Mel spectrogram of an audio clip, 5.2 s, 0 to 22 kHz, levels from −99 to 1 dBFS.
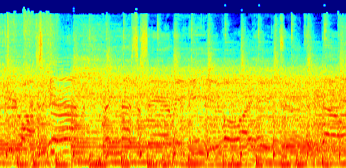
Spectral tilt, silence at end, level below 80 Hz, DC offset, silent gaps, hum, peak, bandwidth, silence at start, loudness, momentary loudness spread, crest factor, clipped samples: -4.5 dB/octave; 0 s; -20 dBFS; 0.3%; none; none; 0 dBFS; 17.5 kHz; 0 s; -10 LUFS; 2 LU; 10 dB; under 0.1%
